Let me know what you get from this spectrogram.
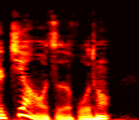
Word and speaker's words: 轿子胡同: 此外还有劈柴胡同的读音应该是劈柴胡同，西河沿的读音应该是西河沿，焦子胡同的读音应该是轿子胡同，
